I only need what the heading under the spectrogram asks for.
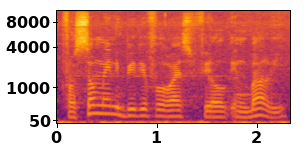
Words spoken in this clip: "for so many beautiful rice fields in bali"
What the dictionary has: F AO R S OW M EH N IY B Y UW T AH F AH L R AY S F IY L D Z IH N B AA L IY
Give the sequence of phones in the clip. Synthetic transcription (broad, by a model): F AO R S OW M EH N IY B Y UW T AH F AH L R AY S F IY L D IH N B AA L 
